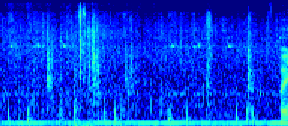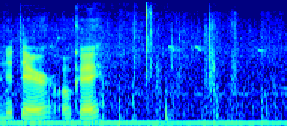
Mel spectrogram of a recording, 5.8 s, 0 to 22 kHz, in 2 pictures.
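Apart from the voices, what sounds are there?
horse hooves clip-clopping in video game Schedule 1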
